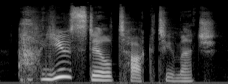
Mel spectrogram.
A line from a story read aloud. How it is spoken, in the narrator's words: Jennifer just laughs and says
